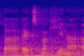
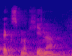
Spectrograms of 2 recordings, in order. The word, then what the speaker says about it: Ex Machina: It's pronounced Ex Machina, I think, in Latin.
